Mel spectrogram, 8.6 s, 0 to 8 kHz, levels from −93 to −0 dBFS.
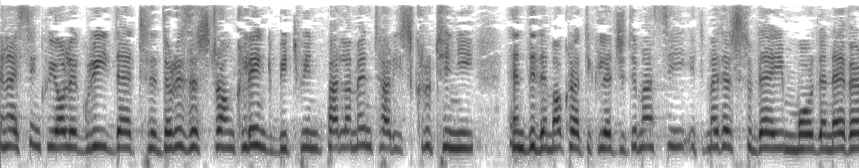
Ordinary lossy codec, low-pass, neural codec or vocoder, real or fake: MP3, 48 kbps; 7.2 kHz; none; real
